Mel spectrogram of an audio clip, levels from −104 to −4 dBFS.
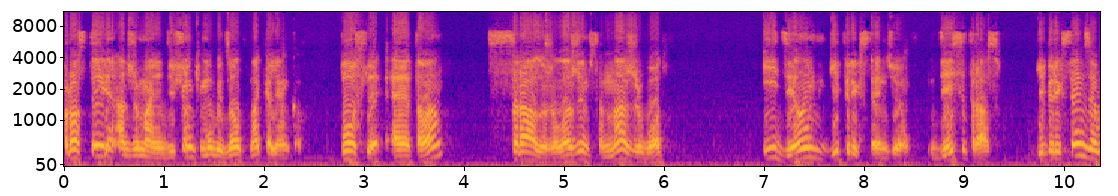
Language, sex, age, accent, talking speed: Russian, male, 20-39, native, 115 wpm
